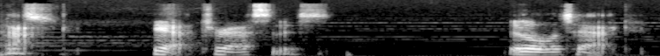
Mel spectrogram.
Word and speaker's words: Terrasitus: It Terrasitus? Will attack. Yeah, Terrasitus. It'll attack. Like Terrasitus. It's grass. Terra and Situs. Terrasitus. Terrasitus?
